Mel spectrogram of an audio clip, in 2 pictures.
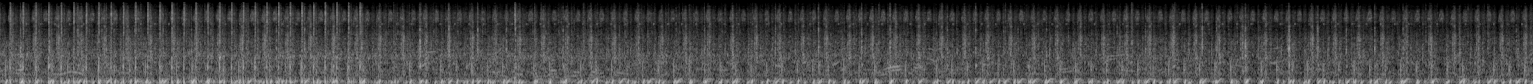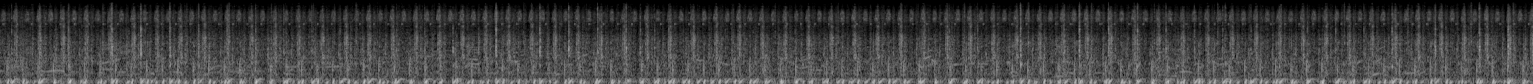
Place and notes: Bodalla NSW, Australia - Bodalla NSW, machine sounds at fair
Vintage portable steam and petrol engines on display at school fair.
- pumps shift water around tanks, flywheels spin, belts slap and flail
- owners wander about the machines: starting, stopping & adjusting
- near chatter of crowd & phasing sounds from buskers in distance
